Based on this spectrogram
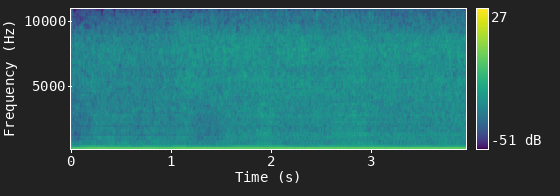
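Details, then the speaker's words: BMW S54, cold start idling at about 1100 rpm, before the dual section 1 exhaust mod: deep, steady droning vibration as the exhaust rubs on the transmission tunnel; there is also an unlocated exhaust leak. "so it's rubbing on the transmission tunnel right about there and then yeah so i also have an exhaust leak somewhere"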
